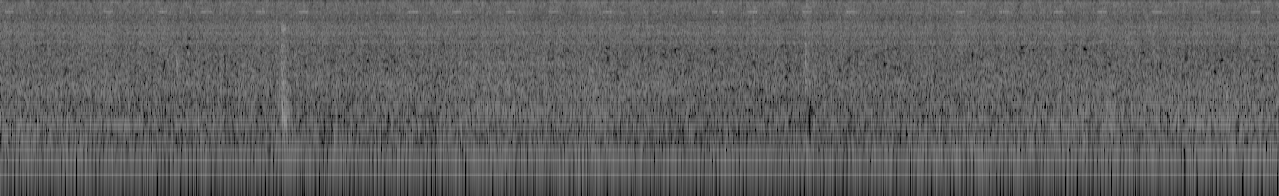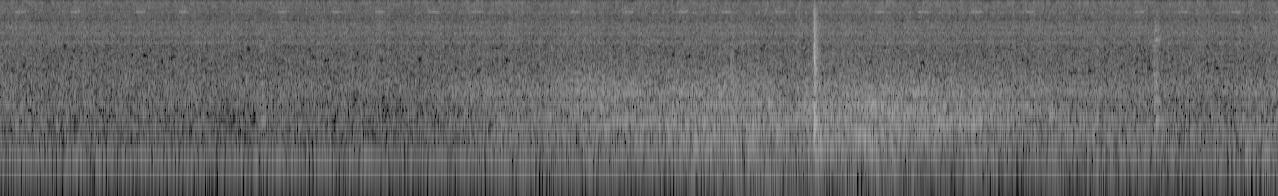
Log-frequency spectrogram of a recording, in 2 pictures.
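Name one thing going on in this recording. A tractor engine idles with a steady low hum, heard from inside the cab.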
